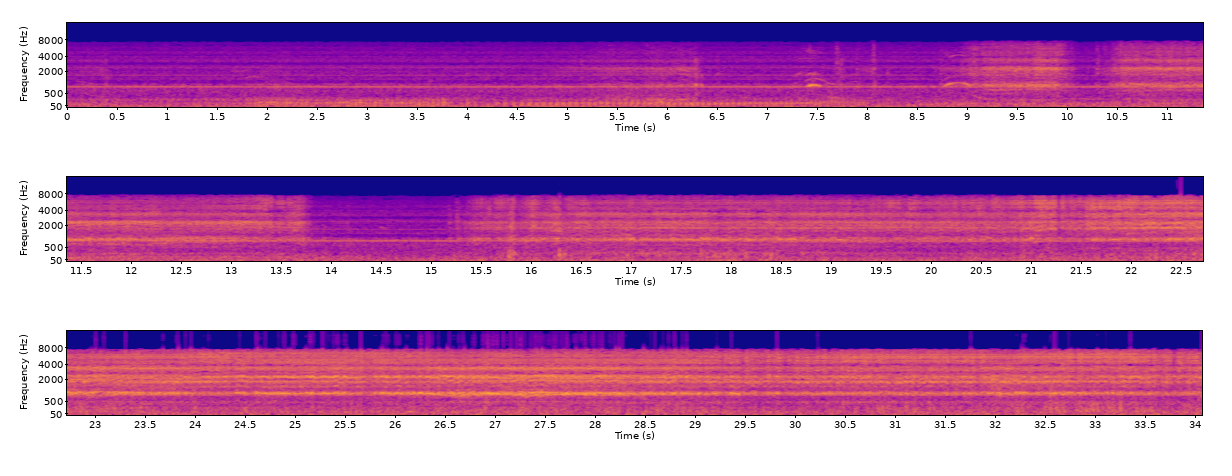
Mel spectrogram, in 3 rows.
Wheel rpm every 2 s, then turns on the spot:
0, 0, 10, 0, 20, 50, 60, 20, 60, 70, 90, 120, 120, 110, 110, 110, 110.
4-6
